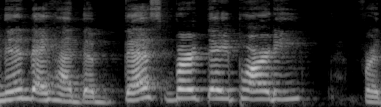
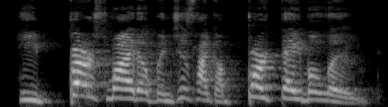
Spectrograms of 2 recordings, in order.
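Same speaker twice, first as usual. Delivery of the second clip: plain reading voice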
